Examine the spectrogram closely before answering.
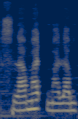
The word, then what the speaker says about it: Selamat Malam: Pronounce lam like I pronounced it. It is because English words that have lam in it tend to be pronounced differently than our pronunciation of Malay's lam.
